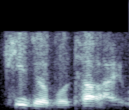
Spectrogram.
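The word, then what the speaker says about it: Kido Butai: I think you pronounce it Kido Botai, which is the Japanese reference.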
